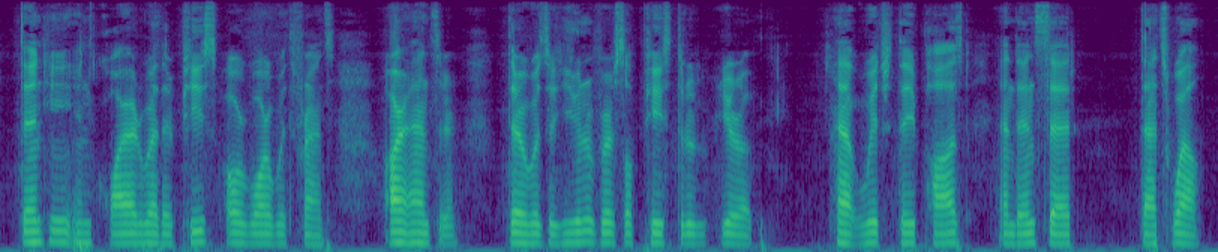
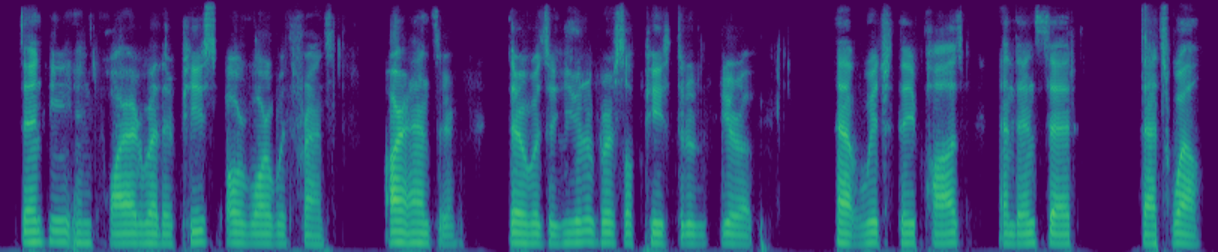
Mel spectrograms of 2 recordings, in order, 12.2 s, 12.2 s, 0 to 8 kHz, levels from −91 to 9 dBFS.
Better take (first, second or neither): first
